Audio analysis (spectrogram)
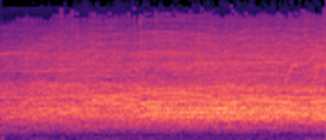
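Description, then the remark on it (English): A large crowd at a Donald Trump rally roars and cheers wildly, a dense, steady wall of voices and shouts that stays loud and unbroken for the whole stretch, with no single speaker standing out. “And the crowd went wild with cheers.”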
